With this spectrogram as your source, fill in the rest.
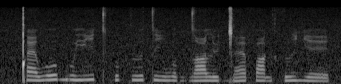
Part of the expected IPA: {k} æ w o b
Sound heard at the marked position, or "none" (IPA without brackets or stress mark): ǃ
